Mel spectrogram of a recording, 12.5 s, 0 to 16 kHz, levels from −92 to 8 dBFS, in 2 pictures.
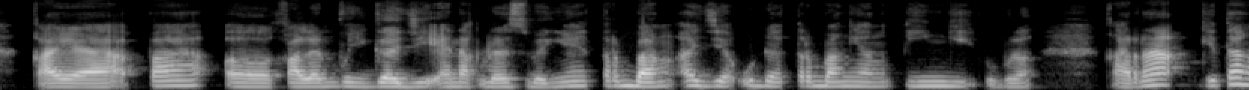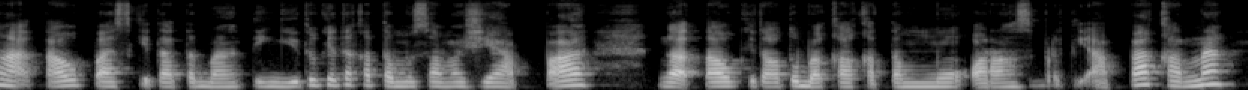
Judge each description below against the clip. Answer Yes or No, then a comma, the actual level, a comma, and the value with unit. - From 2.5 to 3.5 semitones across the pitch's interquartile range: Yes, average, 3.1 semitones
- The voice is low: No, medium, 175 Hz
